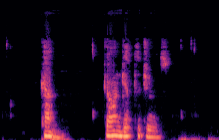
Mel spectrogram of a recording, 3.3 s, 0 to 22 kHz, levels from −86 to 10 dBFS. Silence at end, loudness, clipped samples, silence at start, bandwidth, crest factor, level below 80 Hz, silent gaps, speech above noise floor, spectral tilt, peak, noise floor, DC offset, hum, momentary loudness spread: 0.5 s; -14 LUFS; under 0.1%; 0.6 s; 7 kHz; 14 dB; -38 dBFS; none; 50 dB; -7.5 dB/octave; -2 dBFS; -63 dBFS; under 0.1%; none; 17 LU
